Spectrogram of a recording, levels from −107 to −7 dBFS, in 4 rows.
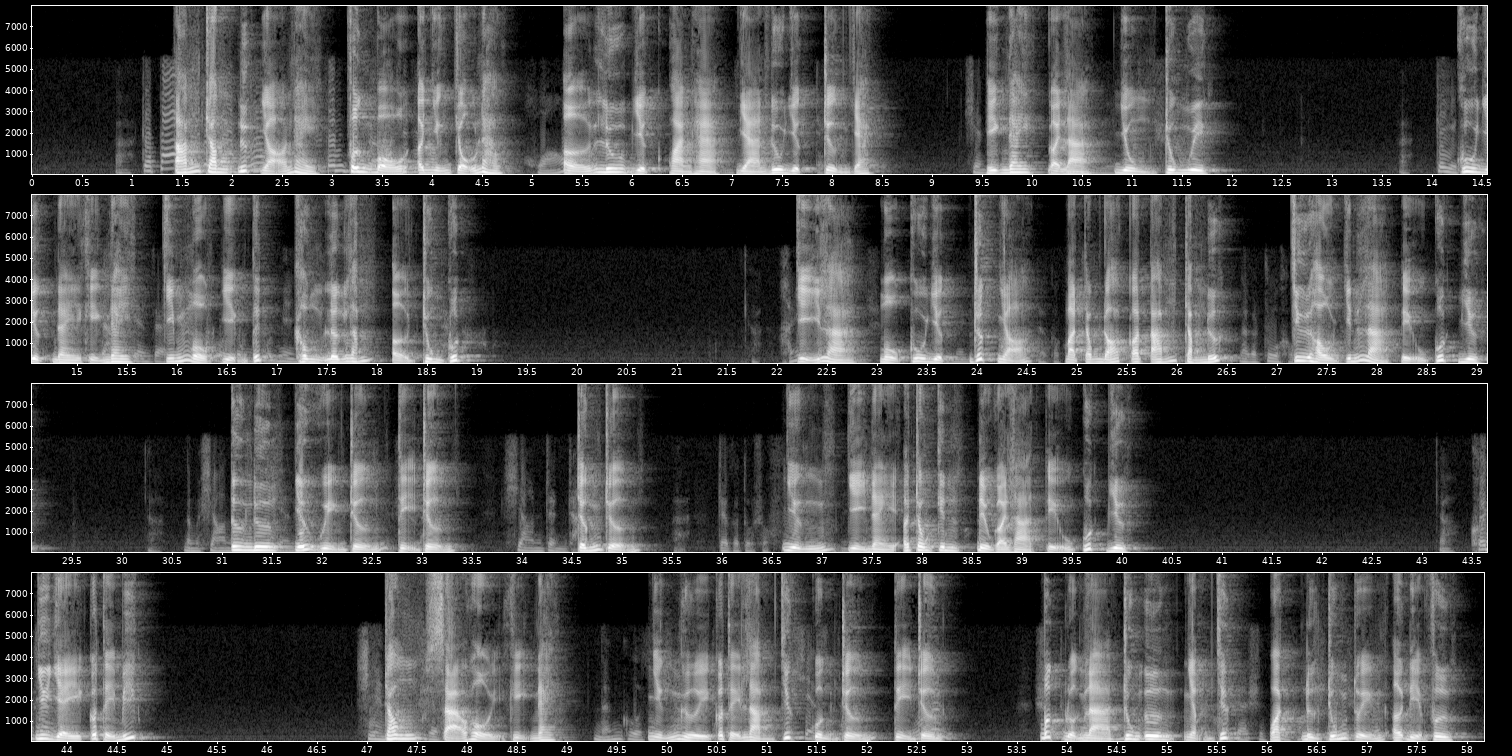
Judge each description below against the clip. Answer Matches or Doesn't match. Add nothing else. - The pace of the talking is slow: Matches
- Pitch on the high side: Doesn't match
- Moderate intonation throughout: Doesn't match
